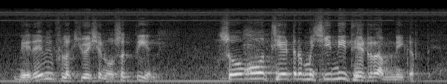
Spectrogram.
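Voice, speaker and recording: A man's voice against noticeable background noise. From Lahore, Pakistan. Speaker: stage actor and comedian. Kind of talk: interview answer.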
